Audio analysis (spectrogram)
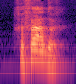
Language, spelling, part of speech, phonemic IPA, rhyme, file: Dutch, gevader, noun, /ɣə.vaː.dər/, -aːdər, Nl-gevader.ogg
- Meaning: godfather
